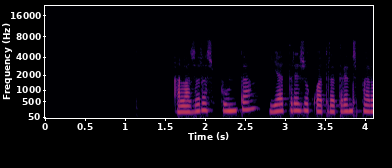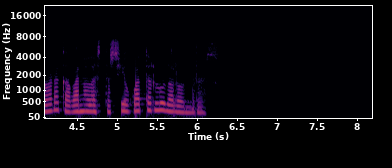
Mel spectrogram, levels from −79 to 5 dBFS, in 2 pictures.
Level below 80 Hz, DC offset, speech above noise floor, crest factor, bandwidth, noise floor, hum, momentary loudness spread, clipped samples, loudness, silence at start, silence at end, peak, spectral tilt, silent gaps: -80 dBFS; under 0.1%; over 49 dB; 20 dB; 7.6 kHz; under -90 dBFS; none; 5 LU; under 0.1%; -42 LUFS; 1.6 s; 1.95 s; -24 dBFS; -5.5 dB/octave; none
